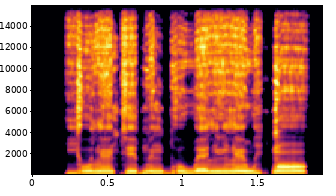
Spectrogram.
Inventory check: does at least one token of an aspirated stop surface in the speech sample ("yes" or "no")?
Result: no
